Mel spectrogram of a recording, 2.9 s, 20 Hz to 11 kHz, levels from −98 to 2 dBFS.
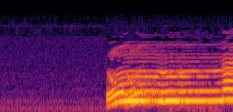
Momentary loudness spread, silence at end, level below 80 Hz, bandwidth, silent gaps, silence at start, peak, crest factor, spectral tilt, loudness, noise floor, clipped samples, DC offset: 5 LU; 0 s; -58 dBFS; 3.6 kHz; none; 1.35 s; -4 dBFS; 12 dB; -10 dB/octave; -15 LUFS; -54 dBFS; under 0.1%; under 0.1%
